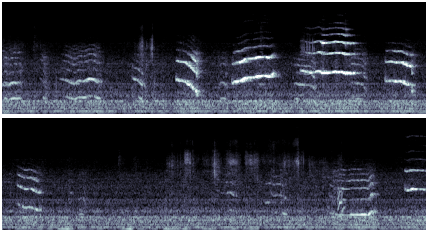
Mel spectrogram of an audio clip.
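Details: Day-old Rottweiler puppy having its tail and dewclaws done, crying in a run of high, wavering whines and squeals that rise and fall, loudest in the middle, over a steady low background hum.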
